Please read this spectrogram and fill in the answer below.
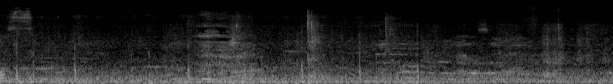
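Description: Big-box store ambience: a steady low hum with faint, indistinct background voices and a few small clicks and clatters.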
